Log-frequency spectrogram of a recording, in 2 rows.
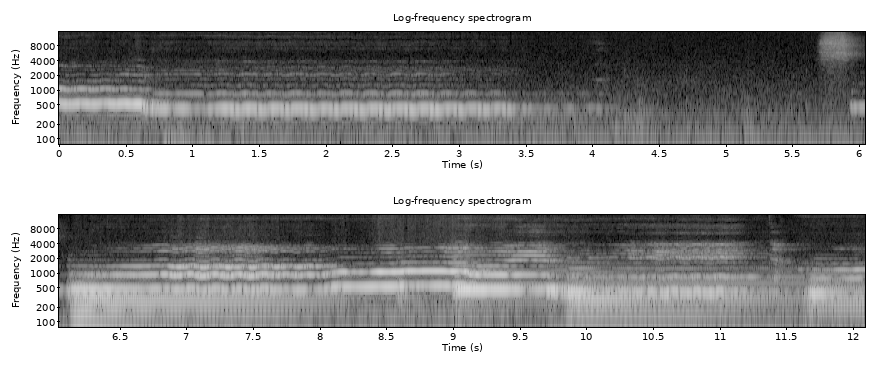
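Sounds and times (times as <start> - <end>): soprano singing with vibrato: 0.0 - 4.0, 5.7 - 12.0.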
